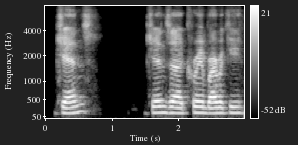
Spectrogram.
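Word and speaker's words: Gen: all you can eat is that jen or is it ken it's jen jen like jane yeah but the japanese translation is j-e-n but they spell it g-e-n so that's jen's um i'm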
